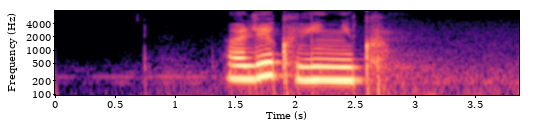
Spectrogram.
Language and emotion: Russian, neutral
